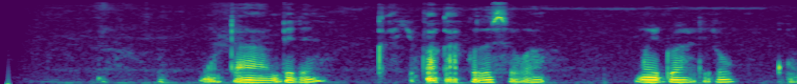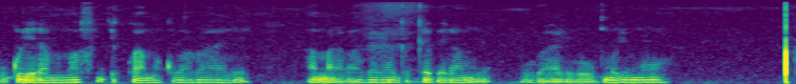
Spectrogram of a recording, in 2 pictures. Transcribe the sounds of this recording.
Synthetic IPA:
mṵtʰaːmbiɾe̞ | ajupaka̰ko̞ze̞sḛβwa | mwiːd̪waːliɾo̞ | okuɡulḭɾamumafuɟikwaːmakuβalwaːle | ama̰la̰βazaβaɡakeβeɾamuβulwa̰ːliwo̰βumulimo

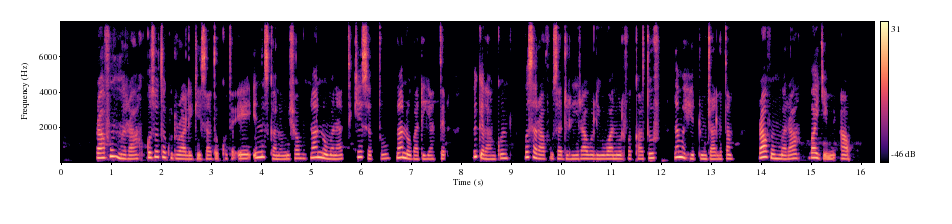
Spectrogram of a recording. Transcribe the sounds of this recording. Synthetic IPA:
ɾaːfuːnːɐɾaːɡ̥ɔsɔt̪ɐkʊd̪ʊɾaːleːke̞ːsːaːt̪ɔkːɔt̪ɐʔe̞ːɪnːɪskɐnomɪʃɐmʊnaːnːo̞ːmɐnaːt̪ːɪ̥ke̞ːsːɐt̪ːuːnaːnːo̞ːbaːd̪ɪjːaːt̪ːɪɛᶑɐ̥ | bɪkʼɪlaːŋkʊn | ɡ̥ɔsɐɾaːfuːsad̪ɪɾiːɾaːwɐliːnwaːnwɐlfɐkːaːt̪uːfnɐmɐhɛd̪ːuːnd͡ʒaːlːɐt̪ɐmɐ̥ | ɾaːfuːnmɐɾaː | baːjʔḛːmːɪʔaːʔʊ̥

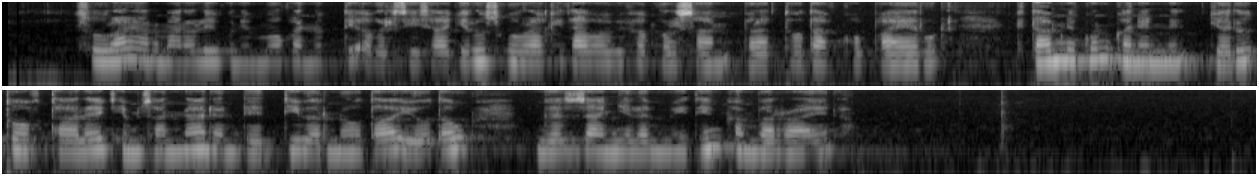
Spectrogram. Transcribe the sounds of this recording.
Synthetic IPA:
suːɾaːnɐɾmad̪ɔliːkʊnɪmːo̞ːkɐnːʊt̪ːɪɐɡɐɾsiːsaːd͡ʒɪɾʊsuːɾaːkɪt̪aːbɐbɪfɐɡɔɾsaːnbɐɾɐt̪ːo̞ːt̪aːfkʰɔpʼːaːeːɾuːᶑɐ̥ | kɪ̥t̪aːbnɪkʊŋkɐnɪnːɪd͡ʒɛd̪ʊt̪o̞ːft̪ʰaːle̞ːt͡ʃʼɪmsɐnːaːd̪ɐnd̪e̞ːt̪ːiːbɐɾno̞ːt̪aːjo̞ːt̪ɐʔʊ | ɡɐzːaːnjɛlɐmːiːt̪iːŋkɐnbɐrːaːd͡ʒɛᶑɐ̥

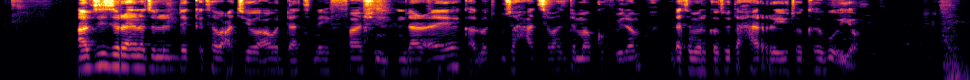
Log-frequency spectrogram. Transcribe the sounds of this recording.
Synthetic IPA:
ʔaβzizɨɾajnazɐlːod̪ɐkʼːit̪ʰɐβa̰ʕt̪ʰijo̞awɐd̪at̪najfaʃɪnɨnd̪aɾʔajɛkʰalʔot̪bɨzuħat̪sɐβat̪̚d̪ɨmːakʰofilo̞mɨnd̪at̪ʰɐmɐlkʰɐt̪ʰud̪aħaɾɨʔit̪ʰokʰɨhbuɨ̰jːo̞̰m

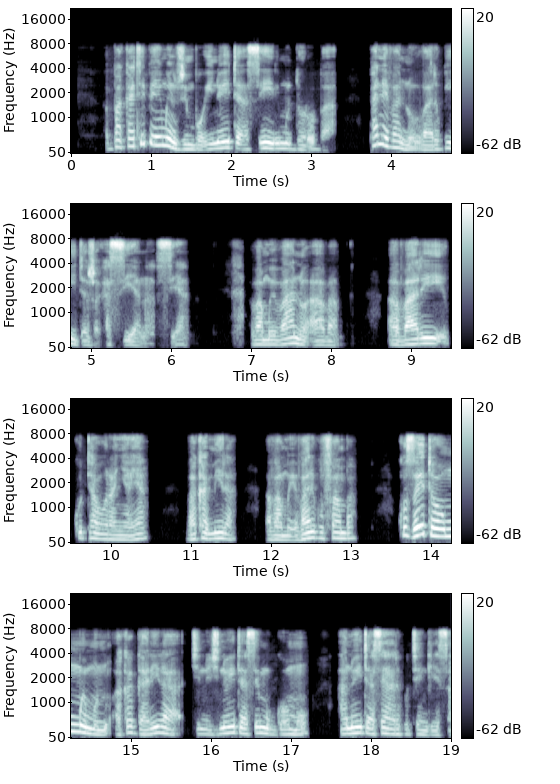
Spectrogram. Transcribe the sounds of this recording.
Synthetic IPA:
pakatipe̞imwe̞nʐimbo̞ino̞itase̞iɾimudʱo̞ɾo̞̰bʱa̰ | pane̞ʋan̤ṵʋaɾikuitaʐakasija̰na̰sijaːna | ʋamwe̞ʋan̤ṵʔaʋa | ʋaɾikutauɾaɲaja | ʋakamiɾa | ʋamwe̞ʋaɾik̬ufaːmba | kuzo̞itawo̞mumwe̞mun̤ṵʔakaɡʱaɾirat͡ʃin̤ut͡ʃino̞itase̞muɡʱo̞mo̞ | ano̞itase̞aɾikute̞ŋɡe̞ːsa

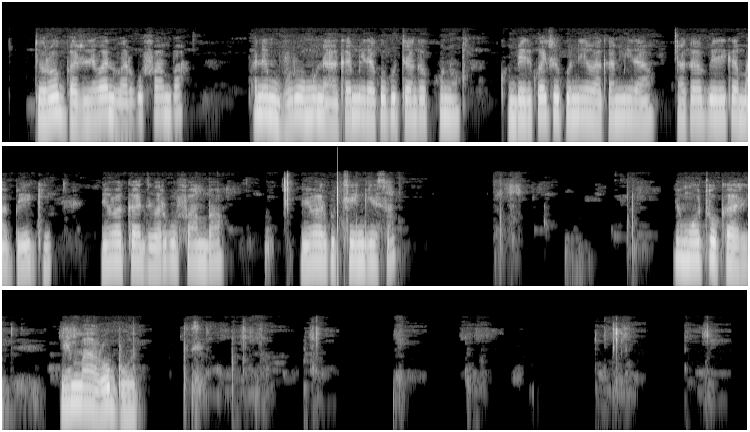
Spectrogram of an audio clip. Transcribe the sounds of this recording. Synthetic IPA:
d̥ʱo̞ɾo̞bʱarine̞ʋan̤uʋarikufamba | pane̞ɱvuɾoomun̤uakamiɾakwe̞kutaŋɡak̚uno̞ | kumbe̞ɾikwat͡ʃo̞kune̞ʋakamira | akaɓe̞re̞kamabʱe̞ɡʱi | ne̞ʋakad͡ziʋaɾikufamba | ne̞ʋarikutʰe̞ŋɡe̞ːsa | nemo̞to̞kari | ne̞maro̞bʱoːt

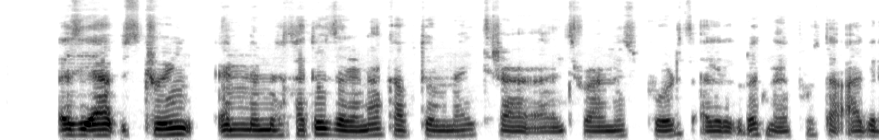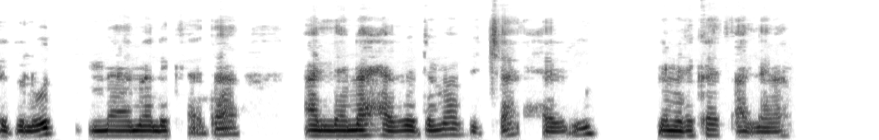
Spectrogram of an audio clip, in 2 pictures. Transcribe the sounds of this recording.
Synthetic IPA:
ʔɨziaβstʰɾinʔɨnːɨmɨlkʰɐt̪ʰozɐlːɐnakʰaβt̪ʰo̞mnajt̪ɾt̪ʰɾanspʰo̞ɾt̪a̰ɡɐlɡɨlo̞t̪najpʰost̪ʰa̰ʔa̰ɡɐlɡɨlo̞t̪̚ | mamɐlɨkʰɐ̰t̪ʰaː | lːɐnaħɨβɾid̪ɨmːabɨt͡ʃʼːaħɨβɾi | nɨmɨlkʰɐt̪ʰalːɐna

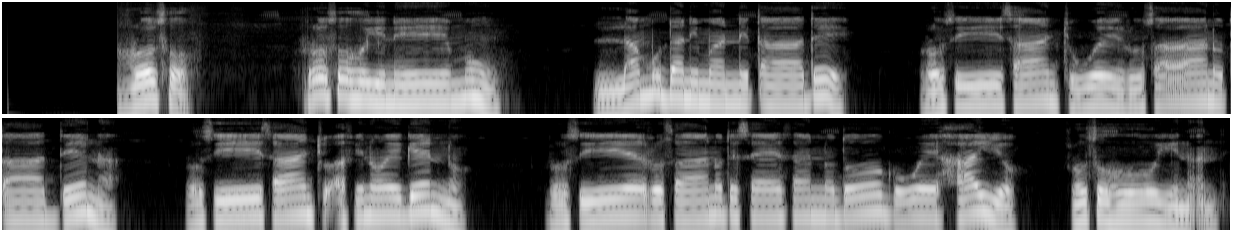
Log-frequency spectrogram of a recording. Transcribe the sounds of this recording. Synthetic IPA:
ɾɔsɔ | ɾɔsɔhɔjɪneːmːʊ | lɐmʊd̪ɐnɪmɐnːɪt̪ʼaːd̪e | ɾɔsiːsaːnt͡ʃːʊweːɾɔsaːnɔt̪ʼaːd̪ːeːnɐ | ɾɔsiːsaːnt͡ʃːʊɐfɪnɔɛɡɛnːɔ | ɾɔsɾɔsaːnɔt̪̬ɛsɐɛsɐnːɔd̪oːɡɔweːhɐjːɔ | ɾɔsɔhɔjɪnɐ̰n

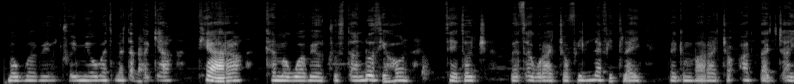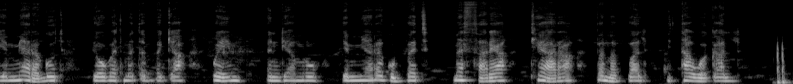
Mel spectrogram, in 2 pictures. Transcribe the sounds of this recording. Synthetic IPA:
məwːaβawo̞t͡ʃːwɔjɪmjɛwuβət̪mət̪ʼəbːəkʼjat̪ʰejaɾakʰəməwːaβawo̞t͡ʃːwʊst̪ʼand̪osiɦo̞nse̞t̪ʰo̞t͡ʃː | b̥əsʼəɡuɾat͡ʃːɛwfilləfit̪laj | b̥əɡɨmba̰ɾat͡ʃːɛwʔakʼt̪ʼat͡ʃʼːajɛmːijaɾəɡut̪ | jɛwuβət̪mət̪ʼəbːəkʼjawɔjɪm | ʔɨnd̪ijamɾujɛmːijaɾəɡubːət̪ | məsːaɾjat̪ʰejaɾab̥əməbːaljɪt̪ːawːɔkʼal

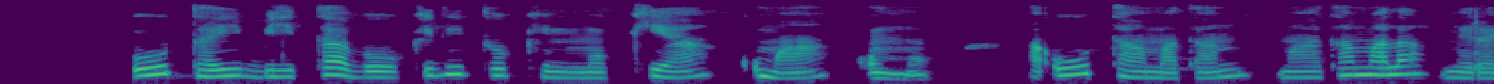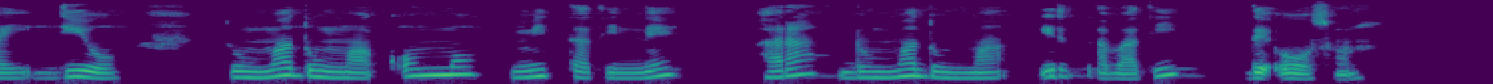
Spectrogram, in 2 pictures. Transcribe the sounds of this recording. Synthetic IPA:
ʔuːt̪ːɐjbiːt̪ːaːbo̞ːkːɪd̪ɪt̪ɔkʰːɪnmɔkʰːɪjaːkʼʊmaːkʼɔmːɔhɐ̰ʔuːt̪ːaːmɐt̪ɐnmaːt̪ɐmɐlɐmɛɾʔɐjd̪ɪjɔd̪̥ʊmːɐd̪ʊmːɐkʼɔmːɔmɪt̪ːɐt̪ɪnːɛ | hɐɾɐd̪ʊmːɐd̪ʊmːɐɪɾt̪ʼːɐbɐt̪ɪ | d̪ɛʔo̞ːsɔnɐ

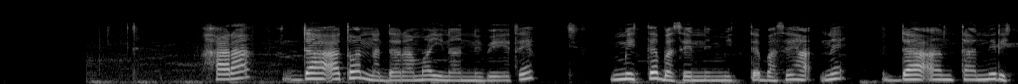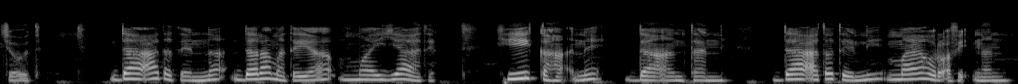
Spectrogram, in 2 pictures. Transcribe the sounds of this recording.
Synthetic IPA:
hɐɾɐd̪aːʔɐt̪ɔnːɐd̪ɐɾɐmɐjɪnɐnːɪbe̞ːt̪ɛ | mɪt̪ːɛbɐsɛnːɪmɪt̪ːɛbɐsɛhɐʔnɛd̪aːʔɐnt̪ɐnːɪɾɪt͡ʃːɔwt̪ɛ̥ | d̪aːʔɐt̪ɐt̪ɛnːɐd̪ɐɾɐmɐt̪ɛjaːmɐjːaːt̪ɛ | hiːkːɐɦɐʔnɛ | d̪aːʔɐnt̪ɐnːɪ | d̪aːʔɐ̰t̪ɔt̪ɛnːɪmɐjɐhɔɾɔɐfɪʔnɐnːɪ

